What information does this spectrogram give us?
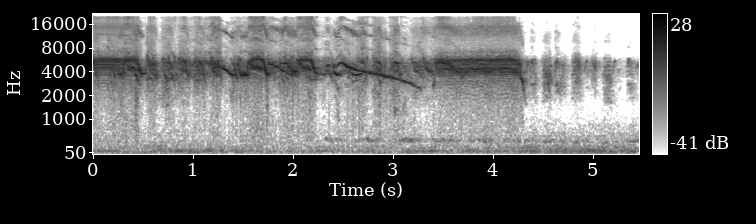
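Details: Weaver birds at work on a nest, giving a dense, buzzy, sizzling chatter with looping squeaky whistles and a falling slurred note, which stops abruptly near the end, leaving only faint rustling.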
